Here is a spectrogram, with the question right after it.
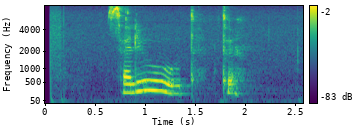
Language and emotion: Russian, positive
